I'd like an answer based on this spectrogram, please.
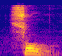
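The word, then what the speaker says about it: sow: 소우. 소우는 씨를 뿌리다. 심다란 뜻이죠. 시드의 뜻입니다. 발음을 사우 사우로 하면 암지란 뜻입니다.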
